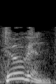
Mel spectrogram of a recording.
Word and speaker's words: Duggan: Am I pronouncing that correctly? – It's Duggan. – Duggan, thank you very much. Lisa Duggan is Associate Professor of American Studies and History at New York University.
